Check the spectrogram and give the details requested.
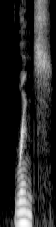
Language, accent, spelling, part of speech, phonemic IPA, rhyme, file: English, US, rinse, verb / noun, /ɹɪns/, -ɪns, En-us-rinse.ogg
- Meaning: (verb) 1. To wash (something) quickly using water and no soap 2. To remove soap from (something) using water 3. To drink and hangout with friends 4. To swish (a liquid) around the inside of something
